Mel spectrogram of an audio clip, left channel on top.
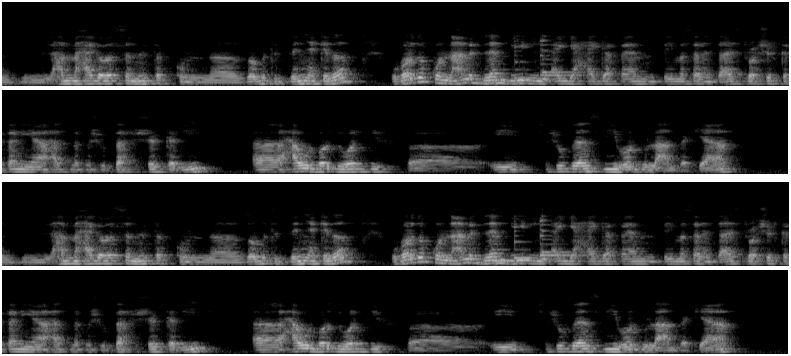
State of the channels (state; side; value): normal; both; correlation 0.86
